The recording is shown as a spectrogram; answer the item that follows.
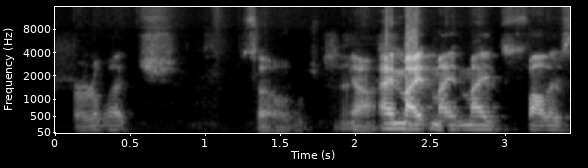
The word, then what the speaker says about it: Berletic: Well, it's ordinarily it's Berletic, but the proper Croatian pronunciation is Berlech.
